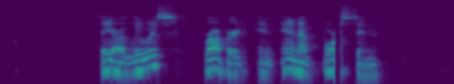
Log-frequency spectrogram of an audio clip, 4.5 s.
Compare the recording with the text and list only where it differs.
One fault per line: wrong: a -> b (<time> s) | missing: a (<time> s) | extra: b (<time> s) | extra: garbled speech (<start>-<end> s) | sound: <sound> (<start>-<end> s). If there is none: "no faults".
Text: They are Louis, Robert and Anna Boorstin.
sound: dropout (3.3-3.4 s)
